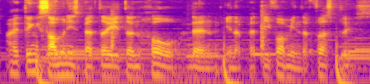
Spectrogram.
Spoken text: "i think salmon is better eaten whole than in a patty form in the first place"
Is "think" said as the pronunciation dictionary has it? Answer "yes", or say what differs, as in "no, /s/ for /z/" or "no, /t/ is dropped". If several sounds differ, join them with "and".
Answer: no, /t/ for /θ/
